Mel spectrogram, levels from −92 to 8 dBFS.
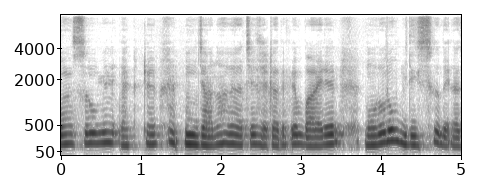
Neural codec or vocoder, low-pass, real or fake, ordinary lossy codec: codec, 16 kHz, 1 kbps, FunCodec, trained on Chinese and English, 50 frames a second; none; fake; none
